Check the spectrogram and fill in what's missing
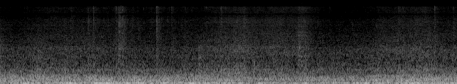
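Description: Rough sea off Cape May heard from a sailboat with its staysail up, waves surging and wind gusting in the 30s knots, a steady loud roar of water and wind buffeting the microphone.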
